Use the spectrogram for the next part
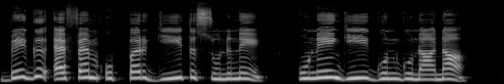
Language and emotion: Dogri, neutral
